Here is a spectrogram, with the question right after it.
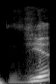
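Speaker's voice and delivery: loud VIEUX with no X sound; silent final X. Shown as a demonstration. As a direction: end "vieux" on the vowel, no X. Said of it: "we don't pronounce that final X".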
